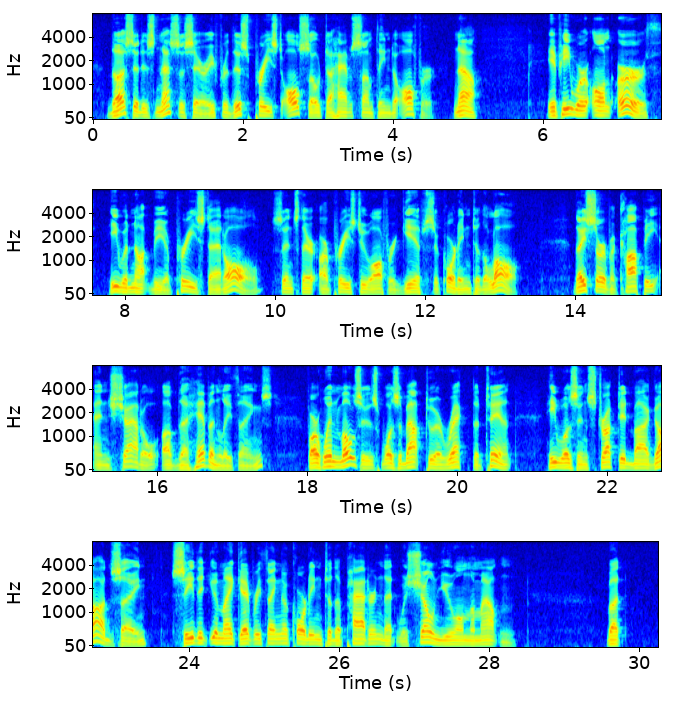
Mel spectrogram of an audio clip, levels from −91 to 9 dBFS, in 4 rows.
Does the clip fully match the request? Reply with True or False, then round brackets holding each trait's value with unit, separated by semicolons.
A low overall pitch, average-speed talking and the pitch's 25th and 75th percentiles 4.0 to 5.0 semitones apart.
True (110 Hz; 160 wpm; 4.3 semitones)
